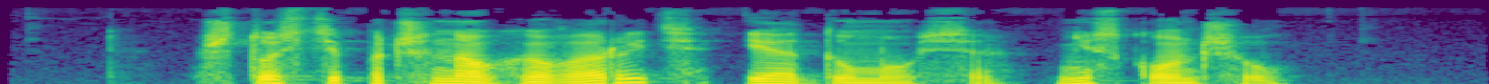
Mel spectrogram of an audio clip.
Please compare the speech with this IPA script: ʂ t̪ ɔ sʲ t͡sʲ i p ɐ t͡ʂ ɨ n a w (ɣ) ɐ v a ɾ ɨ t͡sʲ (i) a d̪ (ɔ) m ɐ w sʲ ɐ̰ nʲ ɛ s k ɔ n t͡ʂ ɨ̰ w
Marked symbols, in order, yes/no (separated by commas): yes, yes, no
